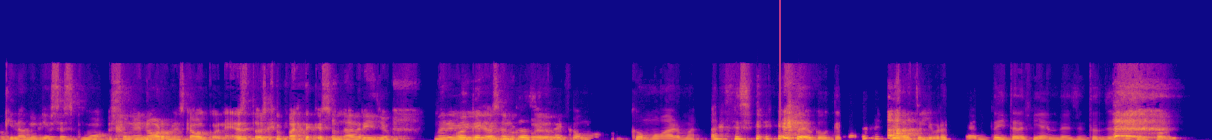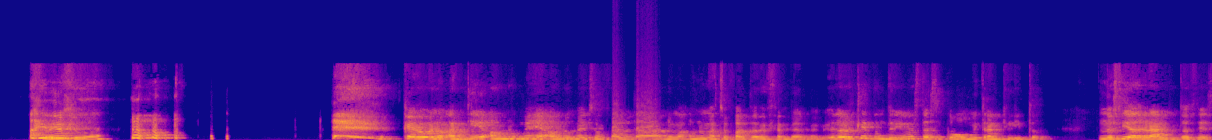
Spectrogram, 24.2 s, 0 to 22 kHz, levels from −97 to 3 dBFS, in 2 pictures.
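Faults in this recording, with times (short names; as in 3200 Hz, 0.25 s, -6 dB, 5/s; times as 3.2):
7.8 pop -6 dBFS
18.24–18.74 clipped -25.5 dBFS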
